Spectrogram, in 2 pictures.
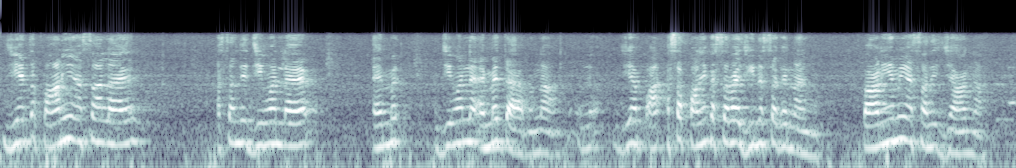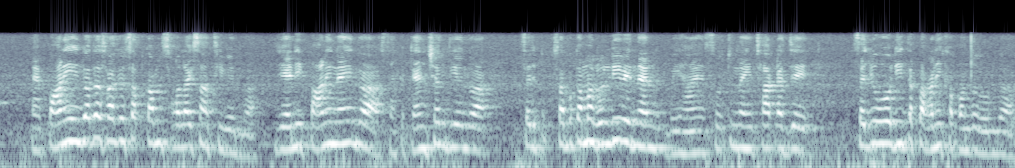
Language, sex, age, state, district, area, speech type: Sindhi, female, 60+, Maharashtra, Mumbai Suburban, urban, spontaneous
